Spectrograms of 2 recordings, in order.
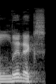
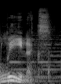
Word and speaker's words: Linux: Named after the creator of the Linux kernel, Linus Torvalds. And his first name is pronounced with a hard I, so Linux.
